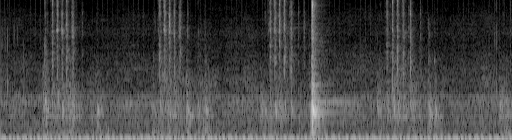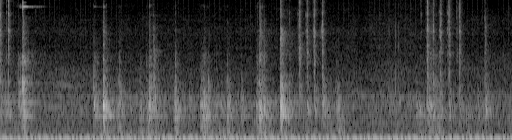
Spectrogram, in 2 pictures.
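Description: Socket ratchet wrench clicking in short strokes as the nut on an Andersen No Sway hitch's chain tensioning bolt is tightened, with a sharper click about three seconds in.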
